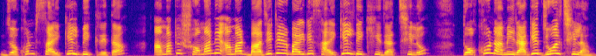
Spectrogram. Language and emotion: Bengali, angry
